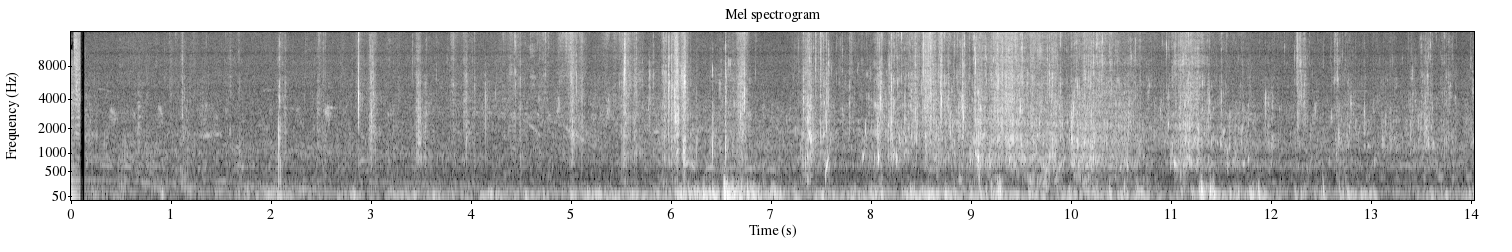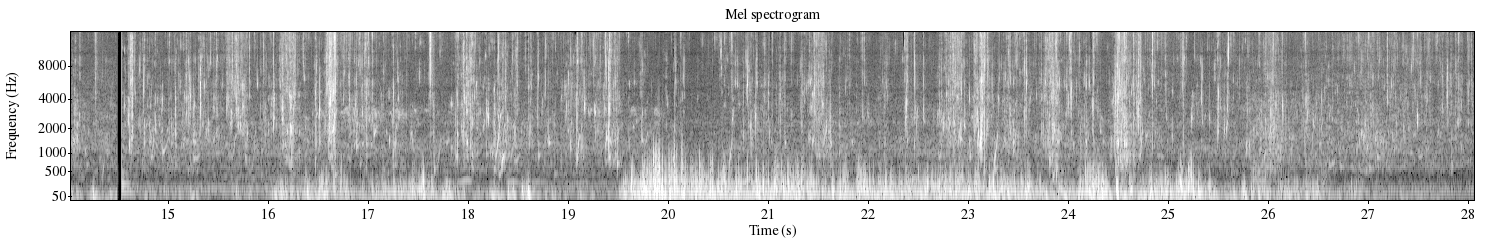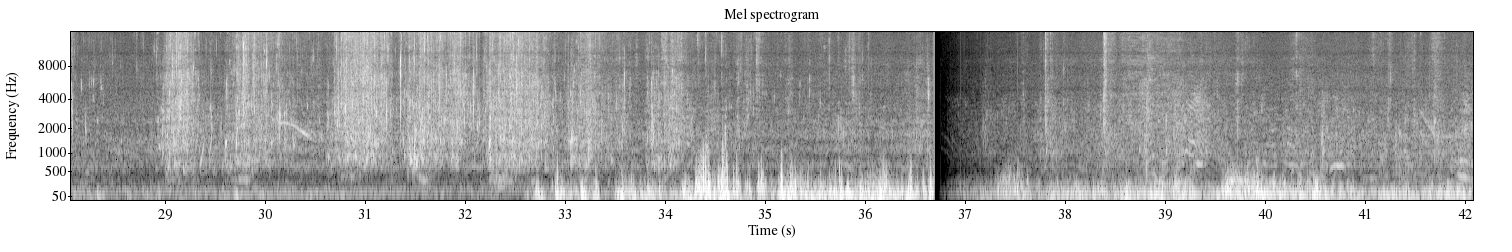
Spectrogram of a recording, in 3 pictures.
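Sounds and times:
river water splashing: 5.5 - 36.7.

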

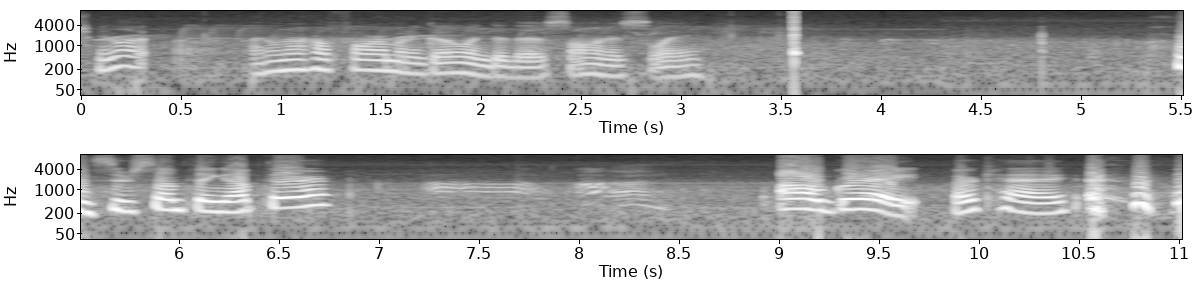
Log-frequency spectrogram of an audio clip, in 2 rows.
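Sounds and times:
low steady outdoor hiss: 0.0 - 11.0.

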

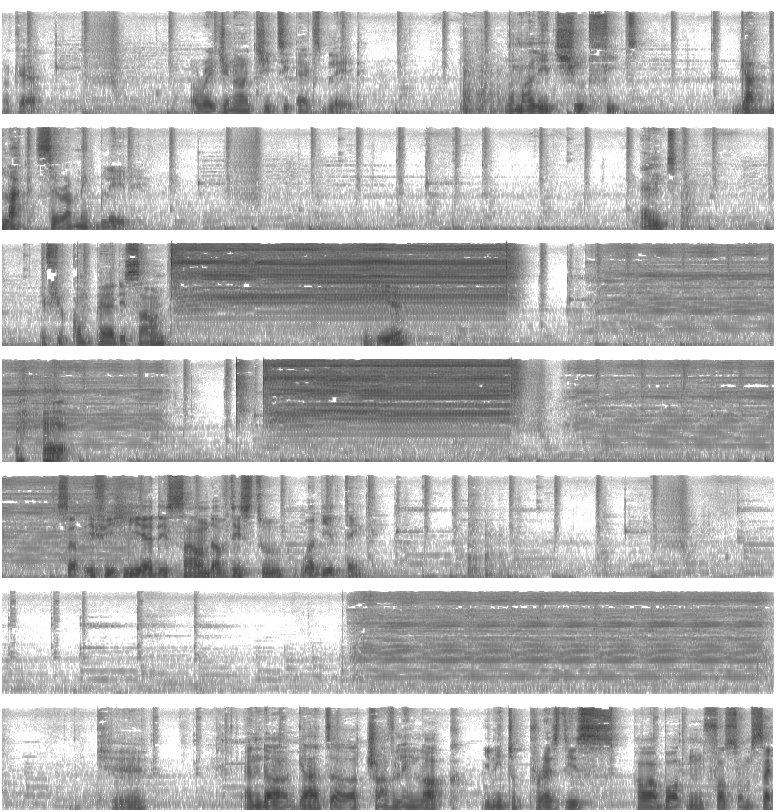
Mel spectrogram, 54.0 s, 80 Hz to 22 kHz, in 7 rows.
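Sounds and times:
faint background music: 0.0 - 54.0
hair trimmer buzzing: 17.1 - 20.7, 21.3 - 32.2, 42.0 - 46.4.

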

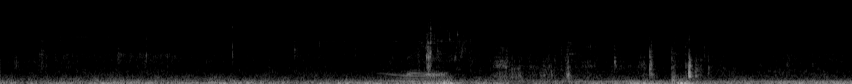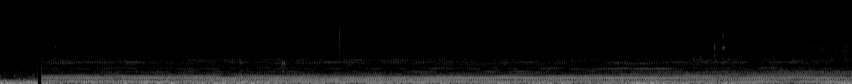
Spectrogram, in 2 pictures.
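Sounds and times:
water lapping against hull: 0.2 - 7.8.

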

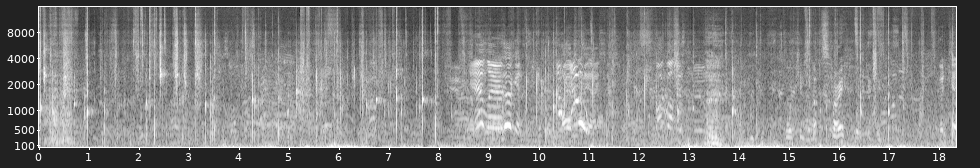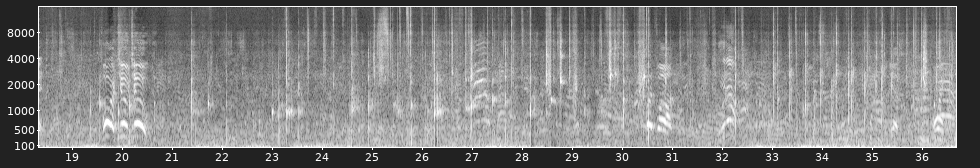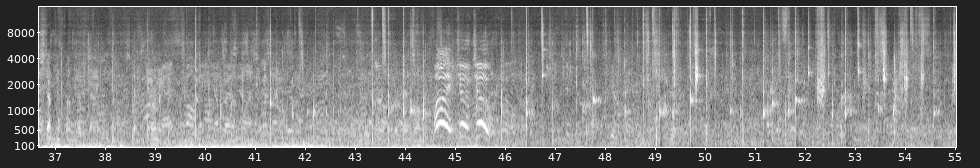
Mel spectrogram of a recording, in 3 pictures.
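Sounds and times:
crowd chatter: 0.0 - 55.0
paddles hitting plastic ball: 23.0 - 29.4, 46.4 - 55.0.

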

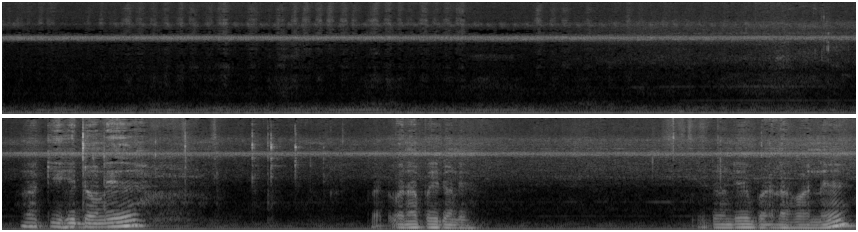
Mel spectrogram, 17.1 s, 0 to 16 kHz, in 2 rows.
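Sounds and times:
pencil scratching on paper: 0.0 - 6.6
low hum: 0.0 - 17.0
high-pitched whine: 11.8 - 17.0.

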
